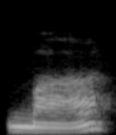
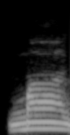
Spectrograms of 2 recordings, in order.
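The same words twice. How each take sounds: First: "ma" drawn out, dipping low then rising; mistaken third tone. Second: "ma" high and even; first tone "ma", raised and steady; level tone for mother. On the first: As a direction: sink "ma" low and bring it back up. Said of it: "nadanya pakai nada yang tiga". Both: Shown as a demonstration.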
